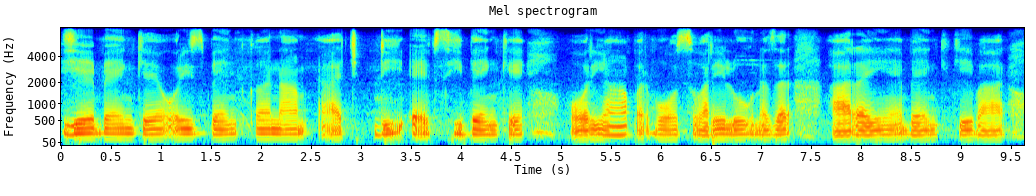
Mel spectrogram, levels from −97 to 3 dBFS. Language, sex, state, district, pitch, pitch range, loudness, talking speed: Hindi, female, Maharashtra, Aurangabad, 95 Hz, 90-100 Hz, -20 LUFS, 170 wpm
